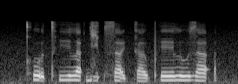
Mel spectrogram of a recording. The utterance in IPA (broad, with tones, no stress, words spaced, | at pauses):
kʰo̰˦˨ʊ̯tʰi˦ lä˦ʔd͡ʑʊ˦ʔsʰa̰˦˨ɪ̯ ka˨ʊ̯pʰe˦ɪ̯lu˦ zä˦ʔ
